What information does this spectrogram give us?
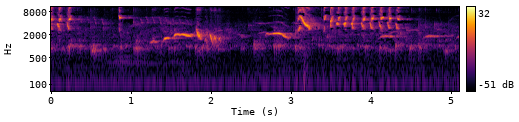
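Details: White-rumped shama song used as a provoking lure to train a contest bird's fighting spirit: varied whistled notes and rising slurs, then bursts of rapid buzzy trills repeated in quick pulses.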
